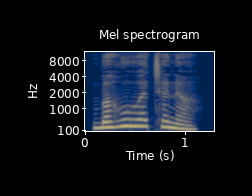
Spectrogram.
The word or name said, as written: ಬಹುವಚನ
